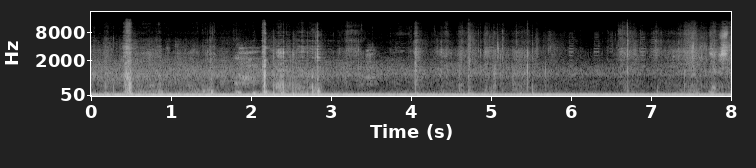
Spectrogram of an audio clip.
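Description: Steel spade digging into forest soil and leaf litter: a few sharp chops in the first three seconds, then quieter scraping and rustling.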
